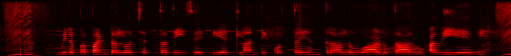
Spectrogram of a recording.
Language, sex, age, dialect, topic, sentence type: Telugu, female, 18-24, Southern, agriculture, question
